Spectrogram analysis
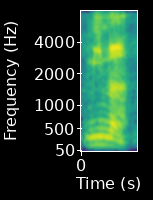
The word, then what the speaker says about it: Mina: Harusnya mabit di Mina, tapi dibacanya apa? Mabit di Mani. Tulisannya sama, mabit Mina sama mabit Mali itu sama tulisannya. Tapi karena dia ini nggak belajar, maksudnya dia nih belajar sendiri, akhirnya apa? Akhirnya dia diajarin sama setan. Ini bacanya Mani bukan Mina.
